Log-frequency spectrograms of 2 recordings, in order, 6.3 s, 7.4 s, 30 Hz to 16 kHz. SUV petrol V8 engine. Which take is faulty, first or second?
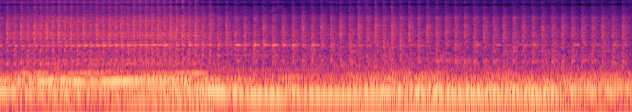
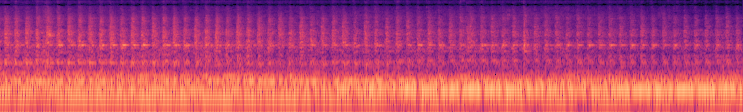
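second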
